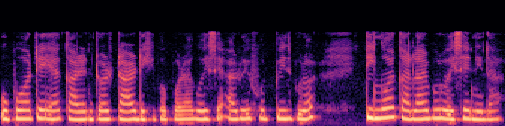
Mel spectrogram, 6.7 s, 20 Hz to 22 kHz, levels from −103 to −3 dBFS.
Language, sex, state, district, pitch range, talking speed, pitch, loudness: Assamese, female, Assam, Kamrup Metropolitan, 250-270 Hz, 150 wpm, 255 Hz, -15 LUFS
